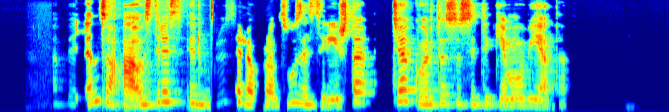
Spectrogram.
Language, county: Lithuanian, Vilnius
